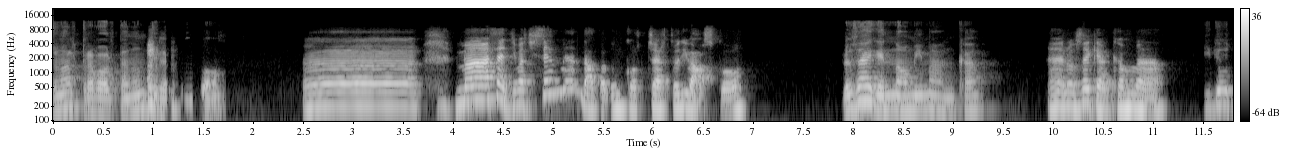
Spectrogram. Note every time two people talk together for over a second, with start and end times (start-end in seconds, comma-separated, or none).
none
